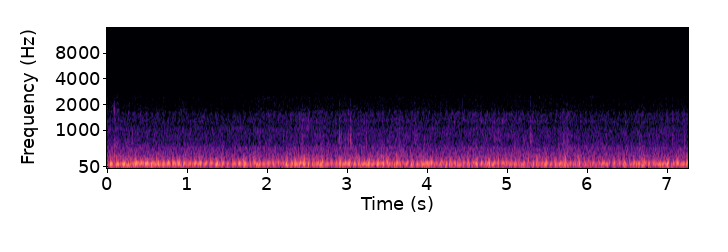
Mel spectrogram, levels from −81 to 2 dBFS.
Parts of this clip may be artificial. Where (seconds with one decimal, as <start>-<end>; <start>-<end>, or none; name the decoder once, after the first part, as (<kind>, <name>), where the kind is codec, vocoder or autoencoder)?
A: 0.0-6.7 (vocoder, BigVGAN v2)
